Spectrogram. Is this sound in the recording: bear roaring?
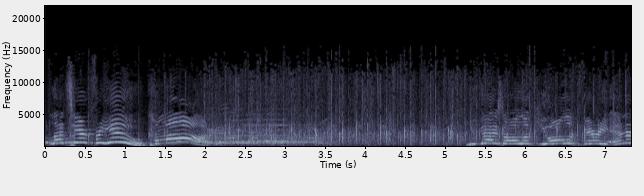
no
